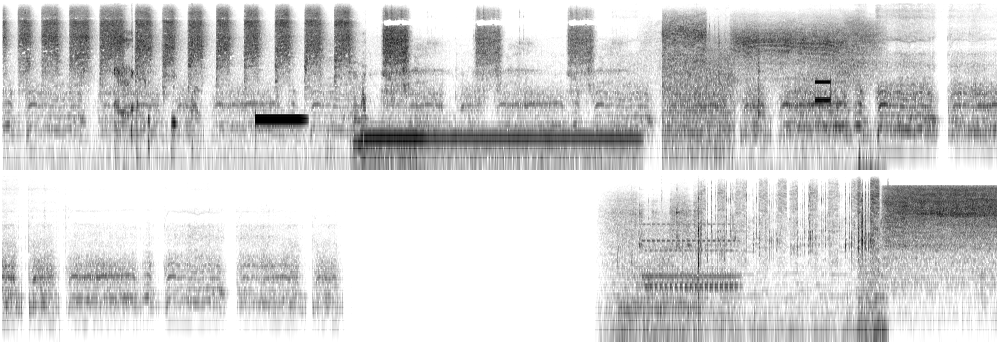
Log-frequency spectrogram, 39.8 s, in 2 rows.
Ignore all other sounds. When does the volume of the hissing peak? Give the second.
8 s.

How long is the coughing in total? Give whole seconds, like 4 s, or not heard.
2 s.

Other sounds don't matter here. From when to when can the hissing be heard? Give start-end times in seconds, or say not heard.
0.0-17.7, 31.8-39.7.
